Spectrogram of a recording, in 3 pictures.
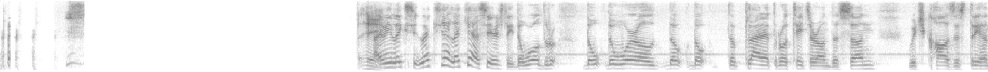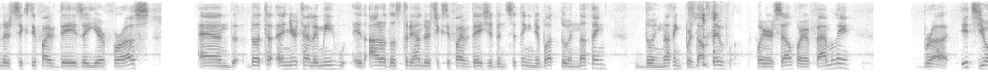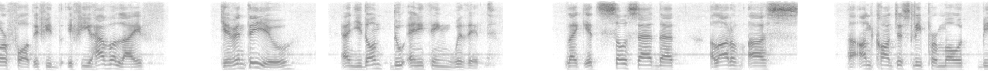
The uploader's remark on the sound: Due to fluctuating signals at the time recording of the video did affect the quality of the voices, apologies I could not fix it at post.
